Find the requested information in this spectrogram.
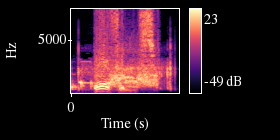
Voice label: offense, voiceovers RU; mpvoice

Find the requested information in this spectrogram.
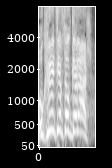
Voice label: order cover garage, ru

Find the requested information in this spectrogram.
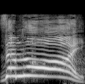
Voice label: order move follow, ru; localized english

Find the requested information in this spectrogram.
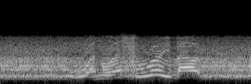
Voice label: eng player killed enemy mood low, speech eng; War Thunder

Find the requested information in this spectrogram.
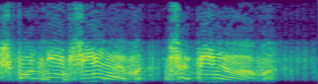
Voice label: chat, speech Czech; War Thunder

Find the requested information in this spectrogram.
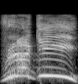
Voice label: threat infantry generic, english; localized english

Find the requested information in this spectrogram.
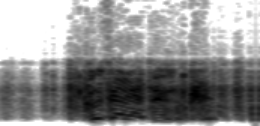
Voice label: near waypoint, mood high, speech hun; War Thunder

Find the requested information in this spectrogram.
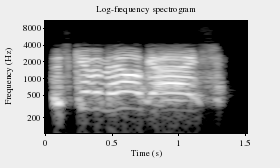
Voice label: dialog, hungarian; us midway; War Thunder

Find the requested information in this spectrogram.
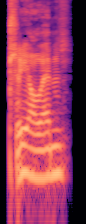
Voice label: Speech Quick Commands Aye Aye, PL; World Of Warships

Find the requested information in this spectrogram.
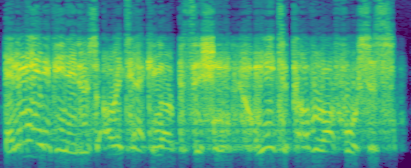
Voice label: pilot point under attack, english; War Thunder

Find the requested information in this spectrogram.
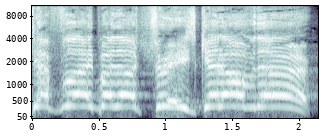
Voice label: US order cover trees, battlechatter, english; localized english

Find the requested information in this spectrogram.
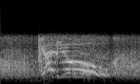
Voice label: on fire, mood low, speech ru; War Thunder

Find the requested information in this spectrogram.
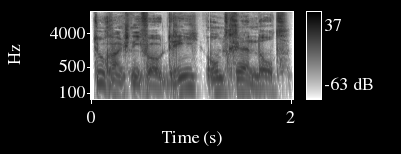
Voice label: NL Speech Access Level; World Of Warships

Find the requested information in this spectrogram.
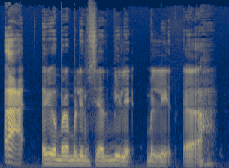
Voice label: scav mutter, voice; Escape from Tarkov; scav5

